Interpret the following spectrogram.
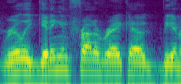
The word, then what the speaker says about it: Reiko: you some characters today reiko's coming Raco raids whoa did I say it right I said it wrong okay um so raker you got me got him Reiko uh people on Twitter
